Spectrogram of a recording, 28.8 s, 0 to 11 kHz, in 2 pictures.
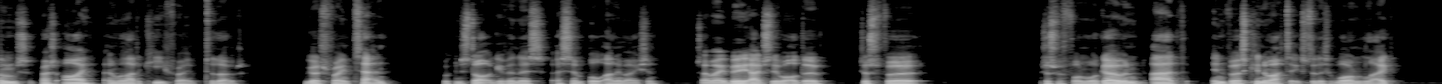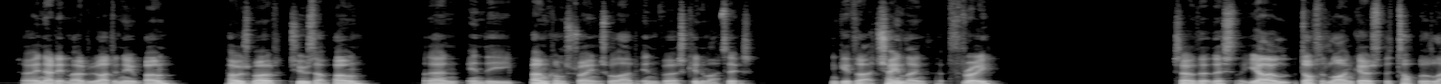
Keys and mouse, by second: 0.4 i, 4.3 click, 8.1 Tab, 10.2 z, 12.1 e, 13.6 click, 14.4 Tab, 20.4-21.5 drag, 24.8 click.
